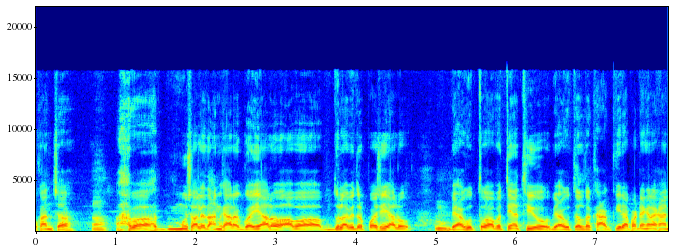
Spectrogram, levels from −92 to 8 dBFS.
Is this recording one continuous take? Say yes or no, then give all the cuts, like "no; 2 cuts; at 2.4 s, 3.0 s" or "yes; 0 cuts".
yes; 0 cuts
